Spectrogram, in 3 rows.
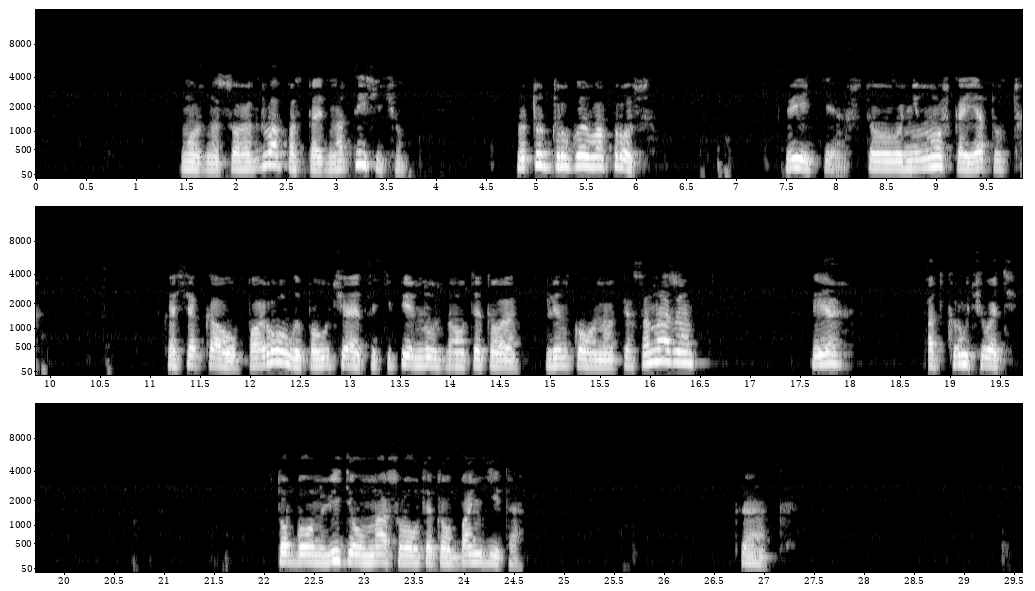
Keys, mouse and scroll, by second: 4.0 middle click, 7.1 shift+middle click, 8.2 middle click, 9.5 middle click, 10.2 shift+middle click, 14.1 click, 15.2-16.2 middle drag, 17.9 r, 21.6 KP_0, 25.9-29.5 middle drag.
